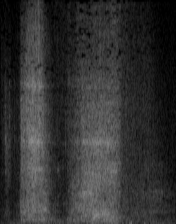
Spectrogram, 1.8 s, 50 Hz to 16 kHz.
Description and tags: Curtains Opening or Closing 3 Short
I'm opening or closing curtains on a rail. Short. Recorded with Edirol R-1 & Sennheiser ME66.
close, closed, closes, closing, curtain, curtains, open, opened, opening, opens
